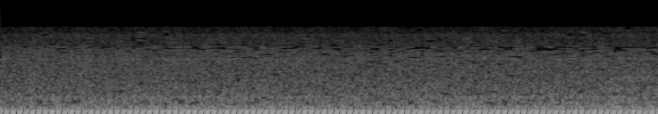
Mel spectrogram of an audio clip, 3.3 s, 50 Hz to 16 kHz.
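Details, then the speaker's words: Second Bedini pulse motor on alkaline batteries, 1,000-turn coil, three rare-earth-magnet rotor, rheostat-controlled: fast, very regular low buzzing pulse, about three or four a second, speeding up smoothly with no rubbing or rattle; normal running. "and you'll see how the curve is gradually going across the screen as it speeds up"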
